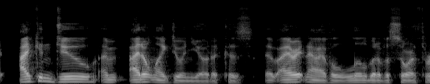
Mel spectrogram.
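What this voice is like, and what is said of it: Usual voice. Nothing is said of it.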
